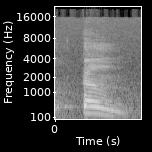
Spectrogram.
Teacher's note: Olha só, mesmo nível, tam. Ó, só nasalizei a vogal anterior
